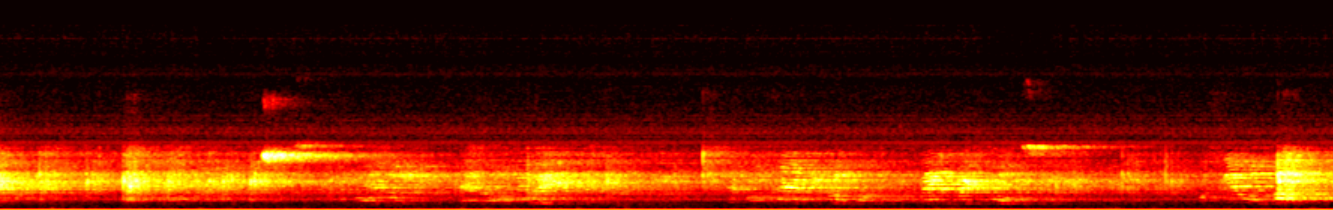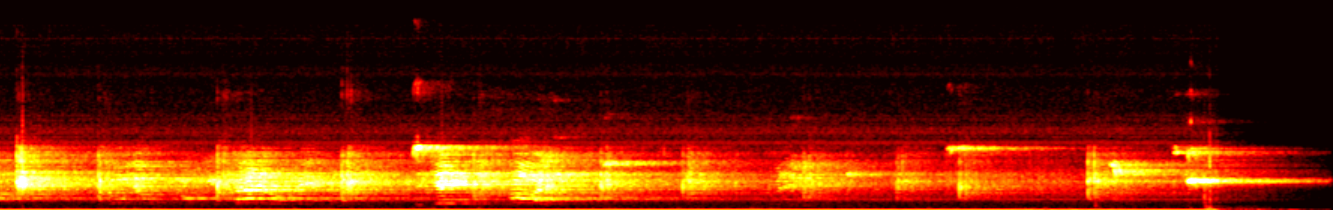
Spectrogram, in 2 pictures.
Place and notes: Muhlenberg College Hillel, West Chew Street, Allentown, PA, USA - Basketball Practice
